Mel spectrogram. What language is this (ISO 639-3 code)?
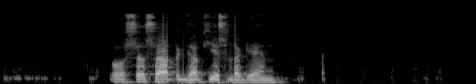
oru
